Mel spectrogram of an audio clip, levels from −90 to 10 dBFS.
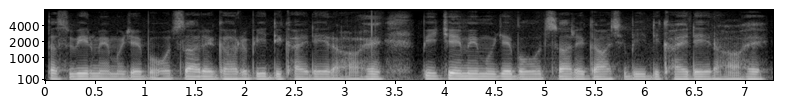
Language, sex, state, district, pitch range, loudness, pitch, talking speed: Hindi, male, Arunachal Pradesh, Lower Dibang Valley, 105-110 Hz, -18 LUFS, 105 Hz, 180 wpm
